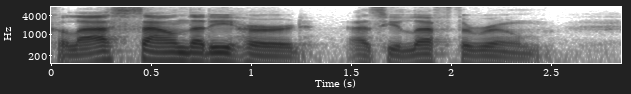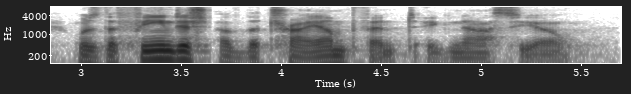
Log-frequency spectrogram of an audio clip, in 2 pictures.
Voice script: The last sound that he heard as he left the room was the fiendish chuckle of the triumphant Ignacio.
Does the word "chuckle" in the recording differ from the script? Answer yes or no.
yes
